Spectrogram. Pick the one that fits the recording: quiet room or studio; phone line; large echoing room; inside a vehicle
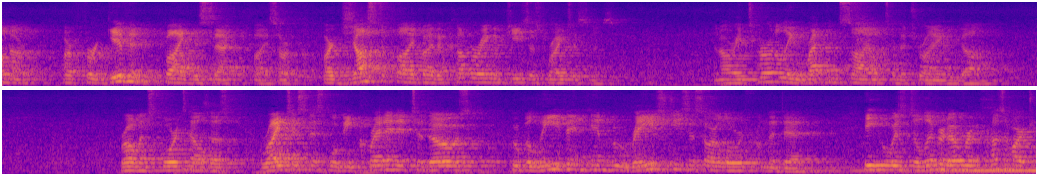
large echoing room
